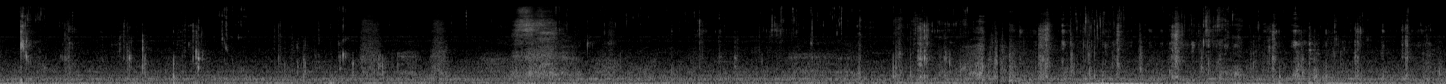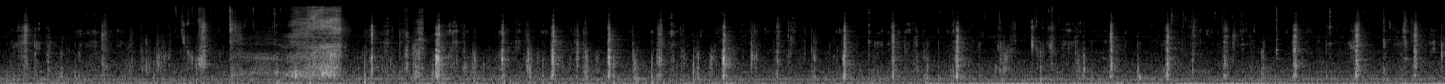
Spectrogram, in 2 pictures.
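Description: Close-miked chewing of marinated beef bulgogi and rice, with many short wet mouth clicks. A brief louder burst of noise comes about two-thirds of the way through.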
